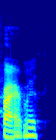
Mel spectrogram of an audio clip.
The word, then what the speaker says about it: Freiermuth: Is it Freiermuth? – Yeah, Pat Freiermuth.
